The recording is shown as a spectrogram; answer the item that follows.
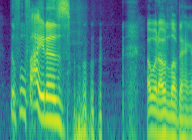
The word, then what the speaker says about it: Foo Fighters: He said, "Is the accent on the Foo or the Fighters?" He said, "The Fighters, ladies and gentlemen, the Foo Fighters."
